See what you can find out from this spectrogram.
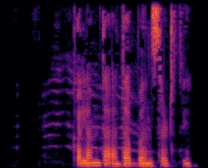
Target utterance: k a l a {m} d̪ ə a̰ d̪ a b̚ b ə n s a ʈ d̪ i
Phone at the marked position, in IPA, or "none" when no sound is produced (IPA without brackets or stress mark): m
